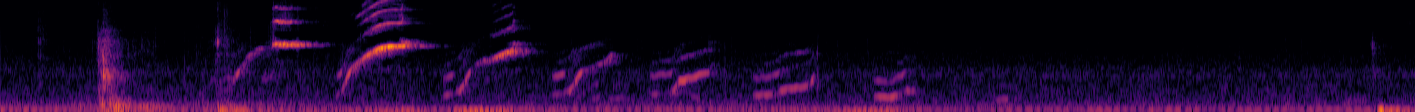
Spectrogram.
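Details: Guinea pig calling as a door opens: a run of about ten loud, rising whistled squeals with bright overtones, each one lower and softer than the last over four seconds, then quiet with a low steady hum underneath.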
